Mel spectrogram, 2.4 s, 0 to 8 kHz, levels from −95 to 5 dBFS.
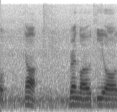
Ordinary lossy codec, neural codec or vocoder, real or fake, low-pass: none; none; real; 7.2 kHz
